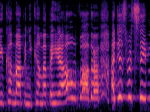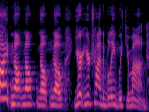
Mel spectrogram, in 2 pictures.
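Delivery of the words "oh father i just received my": very high, tearful voice with a tear in it. Demonstrating how someone comes up and speaks, with a tear in the voice. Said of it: "you say something with a tear in your voice".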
